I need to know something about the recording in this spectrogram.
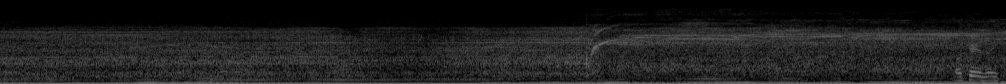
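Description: Porter Cable 7424XP dual-action polisher, fitted with a 5-inch hybrid foam pad on a 3.5-inch backing plate, switched on about six seconds in: its motor whine rises quickly and then holds steady at the sixth speed setting. A steady low hum of machine polishing runs underneath throughout.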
